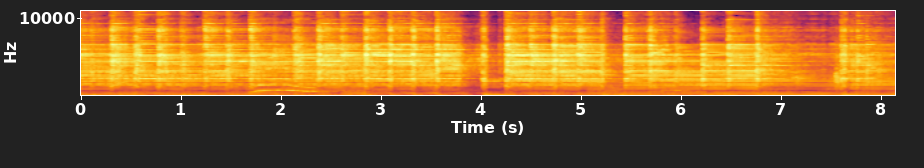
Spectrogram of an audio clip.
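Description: Acoustic guitar strummed steadily through the closing bars of a live rock song, with a brief break about four seconds in.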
